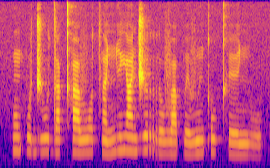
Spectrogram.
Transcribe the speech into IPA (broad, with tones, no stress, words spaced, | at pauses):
ũ˨po˨d͡ʒuː˨da˨ kʰa˨vo˨ t͡sã˨ɲi˦jã˦ d͡ʒʊ˦rʊ˨va˨ pe˨vĩ˦kʼu˦ kʰeː˨ɲu˨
